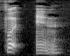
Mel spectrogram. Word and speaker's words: foot: Notice how I say foot in, foot in, foot and mouth disease, right? So I do not pronounce that T at the end of foot, foot.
